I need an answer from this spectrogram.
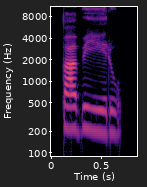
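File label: "pabiru" Sardinian, female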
